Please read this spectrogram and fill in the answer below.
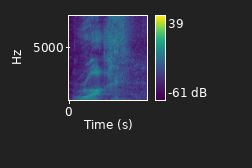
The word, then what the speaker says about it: Ruach: In the Old Testament, it's this word, Ruach. You gotta say it like you have popcorn in the back of your throat. Ruach.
